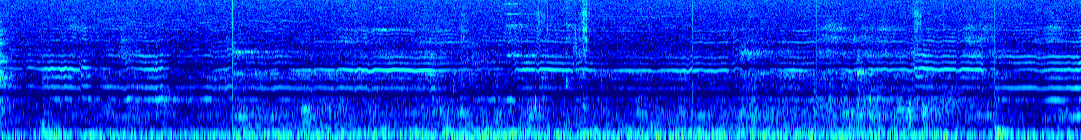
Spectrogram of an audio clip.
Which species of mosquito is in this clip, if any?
Culex quinquefasciatus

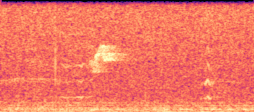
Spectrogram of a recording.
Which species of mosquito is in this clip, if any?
Anopheles gambiae s.s.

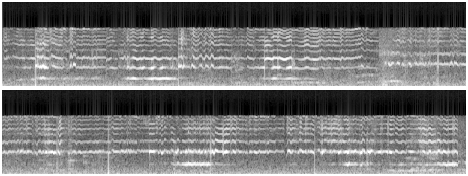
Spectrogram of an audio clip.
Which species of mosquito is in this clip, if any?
mosquito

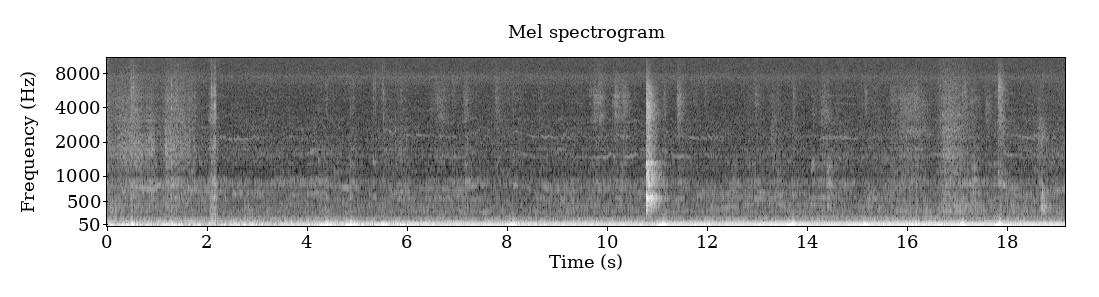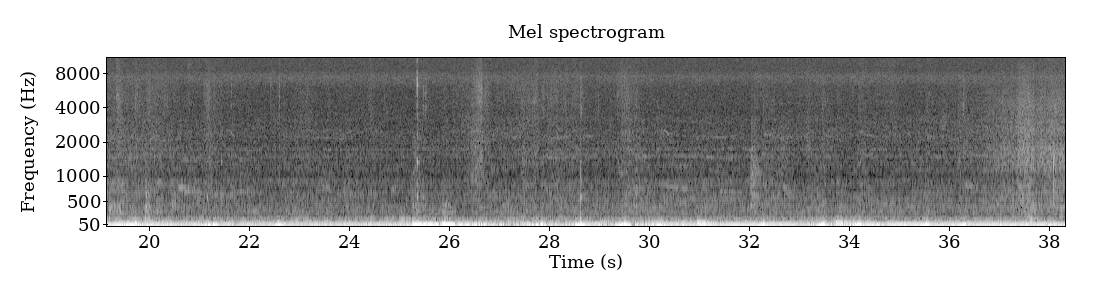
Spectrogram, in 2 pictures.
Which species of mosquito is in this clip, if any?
Aedes aegypti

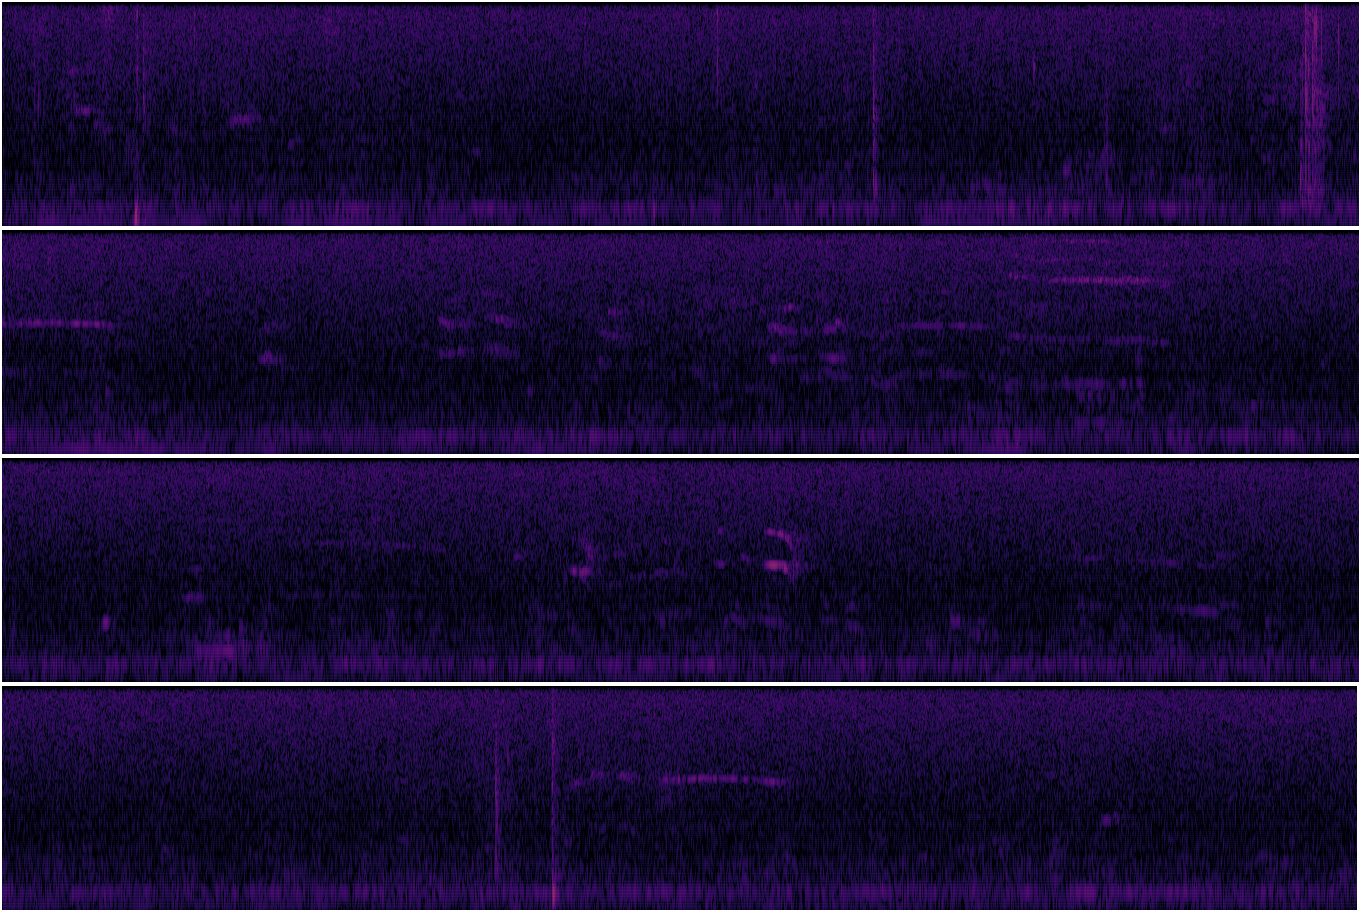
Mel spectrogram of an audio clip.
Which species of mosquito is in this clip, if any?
no mosquito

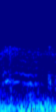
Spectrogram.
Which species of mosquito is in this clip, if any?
mosquito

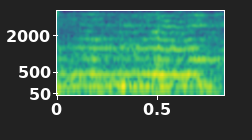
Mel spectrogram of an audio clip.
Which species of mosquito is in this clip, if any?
Aedes albopictus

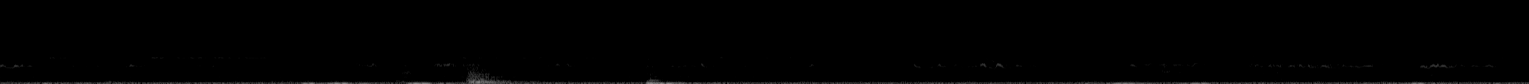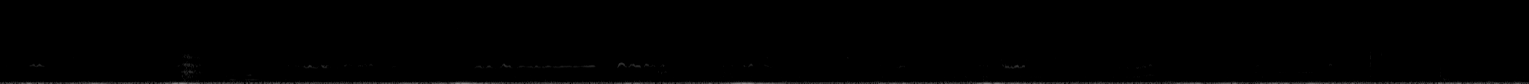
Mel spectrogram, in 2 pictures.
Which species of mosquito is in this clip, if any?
Anopheles maculipalpis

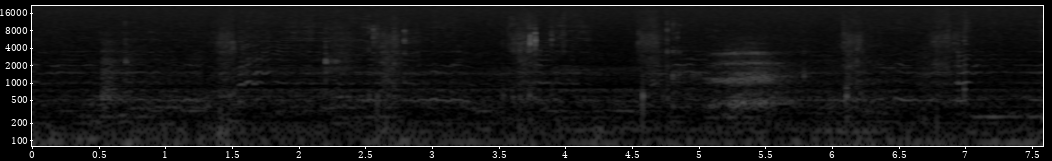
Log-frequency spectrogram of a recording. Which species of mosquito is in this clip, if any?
Culex pipiens complex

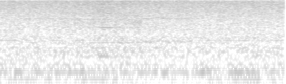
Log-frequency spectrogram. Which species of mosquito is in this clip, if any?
Anopheles gambiae s.s.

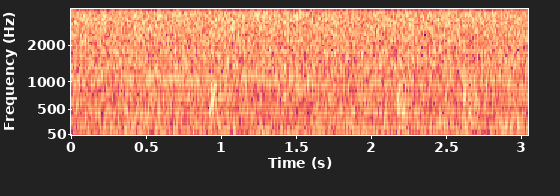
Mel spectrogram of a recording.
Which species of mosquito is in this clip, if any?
Anopheles gambiae s.s.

